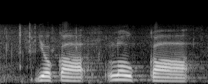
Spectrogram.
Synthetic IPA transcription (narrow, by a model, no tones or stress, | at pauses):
jokɑloukːɑː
